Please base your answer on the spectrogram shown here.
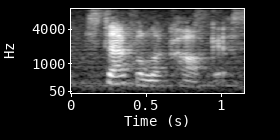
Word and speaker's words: staphylococcus: is b-r-e-f methicillin resistant staphycolus cacophus y'all know what I'm saying staphylococcus that's how you say it arios Arias MRSA I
